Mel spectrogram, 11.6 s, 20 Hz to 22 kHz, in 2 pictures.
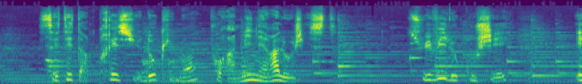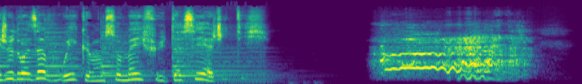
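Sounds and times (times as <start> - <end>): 
speech: 0.4 - 3.5, 4.1 - 5.2, 5.8 - 8.5
horse whinny with shaking tremolo pitch: 9.5 - 11.2.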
